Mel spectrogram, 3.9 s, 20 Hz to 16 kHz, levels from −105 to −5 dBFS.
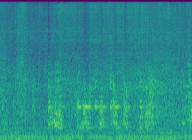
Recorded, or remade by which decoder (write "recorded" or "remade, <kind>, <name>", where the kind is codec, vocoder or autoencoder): recorded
